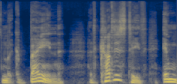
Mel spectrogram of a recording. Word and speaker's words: McBean: Welsh photographer Angus MacBean, actually pronounced McBain, had cut his teeth in West End theatres in the early 1930s.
